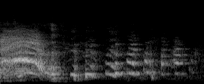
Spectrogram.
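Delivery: shrill burst of laughter, very high; sudden high-pitched giggle. Real, not acted. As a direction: laugh out at the joke. Laughs at the answer "ahorita.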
